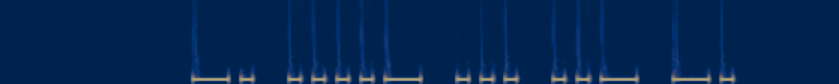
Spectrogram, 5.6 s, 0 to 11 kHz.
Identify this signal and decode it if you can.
Morse code, heard as a keyed tone, about 16 wpm, 700 Hz. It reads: N4SUN
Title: USA Call Signs - 5 Characters - Repeated 3x - 15wpm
